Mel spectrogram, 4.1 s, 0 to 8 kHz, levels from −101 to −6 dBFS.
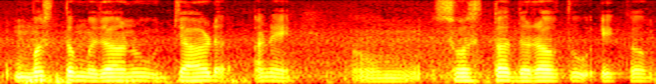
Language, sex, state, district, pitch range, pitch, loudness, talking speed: Gujarati, male, Gujarat, Gandhinagar, 130-135 Hz, 135 Hz, -18 LUFS, 115 wpm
